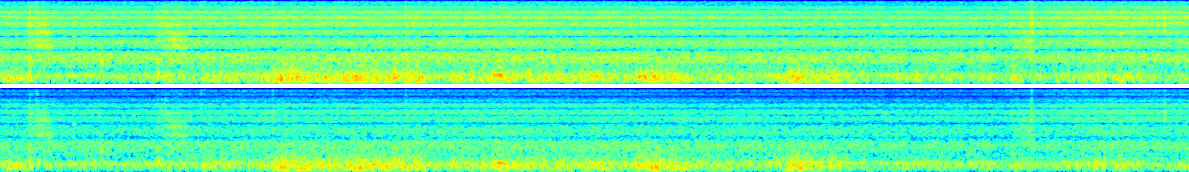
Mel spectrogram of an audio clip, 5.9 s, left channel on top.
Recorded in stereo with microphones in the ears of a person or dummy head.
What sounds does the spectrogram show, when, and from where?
0.0 s an insect: 35° left (ahead or behind)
